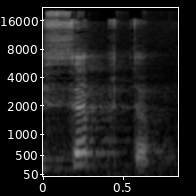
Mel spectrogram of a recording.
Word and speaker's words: sept: 7, qui s'écrit sept, avec un P, et qui est une lettre muette, d'accord?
